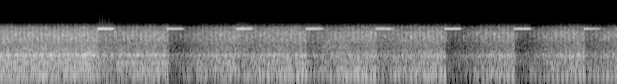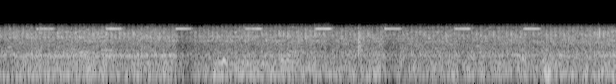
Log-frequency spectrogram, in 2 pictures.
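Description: A forklift's warning beeper beeps at an even pace.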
